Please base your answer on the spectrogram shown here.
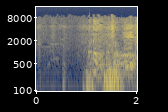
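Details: Corgi Husky mix dogs King and Misha in rough indoor play: a low, rumbling growl swells after a faint click, with a woman's voice telling them no biting nearby.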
